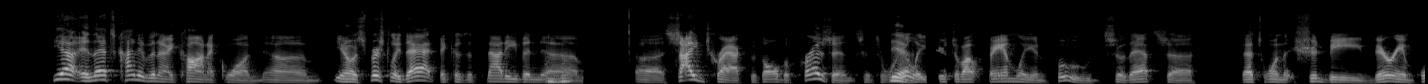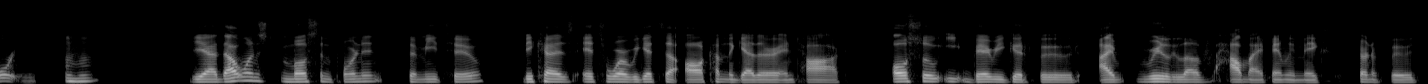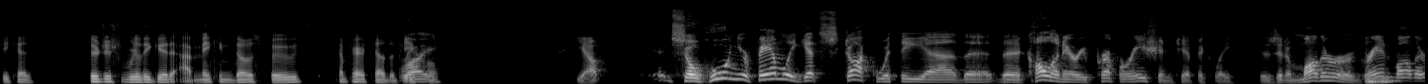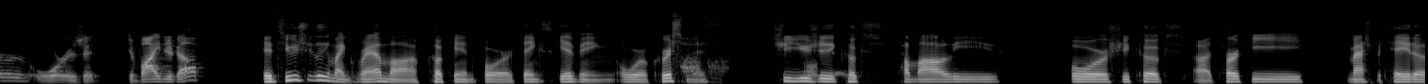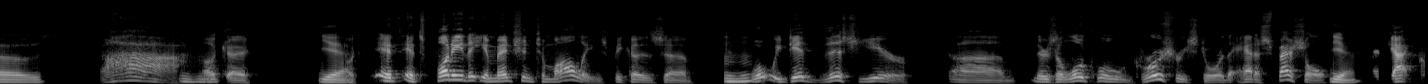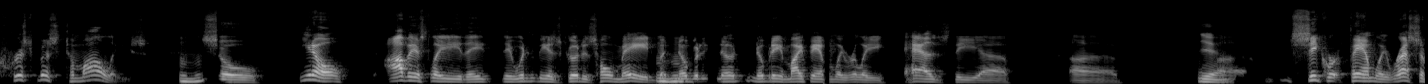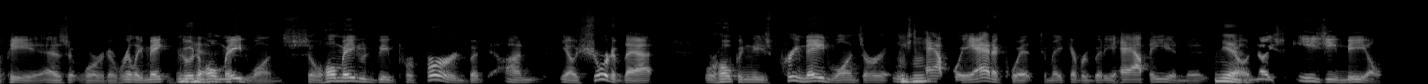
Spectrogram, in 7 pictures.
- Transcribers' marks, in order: tsk; laughing while speaking: "Yeah"
- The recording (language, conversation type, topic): English, unstructured, What cultural tradition do you look forward to each year?
- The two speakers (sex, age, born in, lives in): male, 20-24, United States, United States; male, 55-59, United States, United States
